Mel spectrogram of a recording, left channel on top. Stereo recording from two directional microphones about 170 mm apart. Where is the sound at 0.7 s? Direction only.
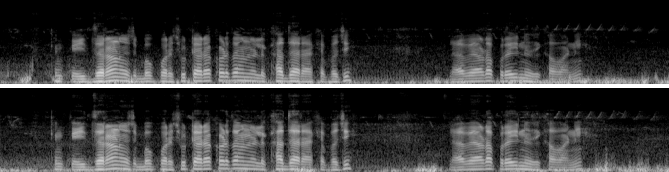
25° left (ahead or behind); by 5.9 s 5° left (ahead or behind).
